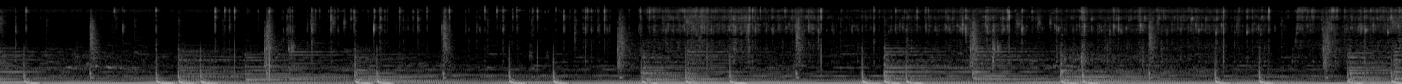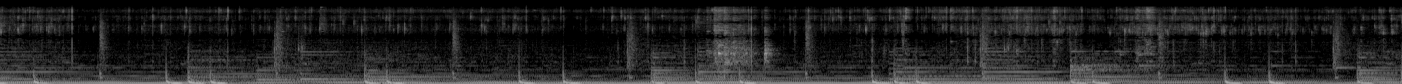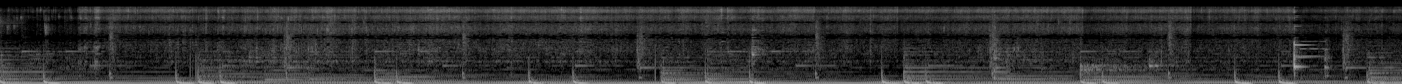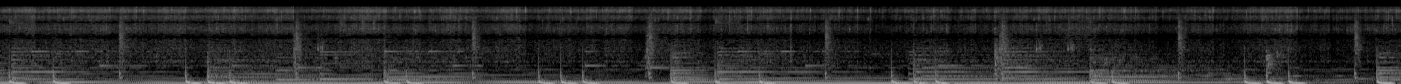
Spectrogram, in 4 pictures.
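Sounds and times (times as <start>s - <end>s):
background music with held notes: 0.0s - 56.0s
onions sizzling in hot oil: 0.0s - 56.0s
spatula scraping and tapping pan: 20.1s - 36.5s.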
